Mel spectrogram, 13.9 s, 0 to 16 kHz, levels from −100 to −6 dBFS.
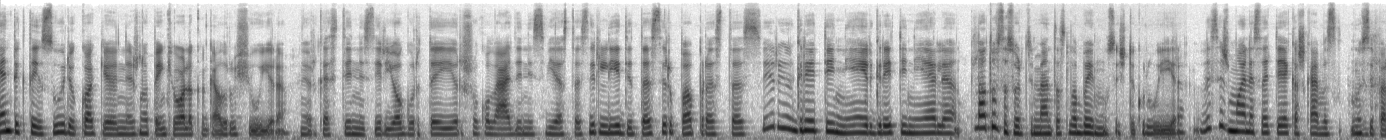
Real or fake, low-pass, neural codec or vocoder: real; 14.4 kHz; none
